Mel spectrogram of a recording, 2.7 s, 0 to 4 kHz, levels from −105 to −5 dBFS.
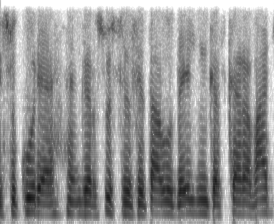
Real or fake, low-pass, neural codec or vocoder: real; 3.6 kHz; none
